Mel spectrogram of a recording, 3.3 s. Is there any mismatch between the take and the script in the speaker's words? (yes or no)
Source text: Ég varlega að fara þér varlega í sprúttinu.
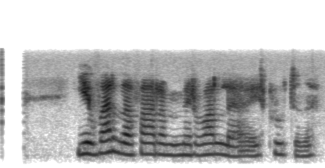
yes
